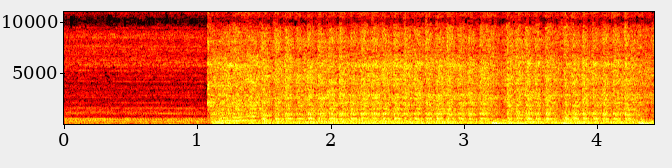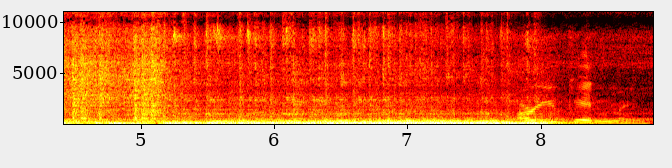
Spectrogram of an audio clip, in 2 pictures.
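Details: Truck converted to 16-volt with no spark, ECU set to fire on crank sensor only, ignoring the cam sensor below 2,000 rpm: steady, fast cranking for about seven seconds, never firing. Cam sensor failure or voltage interference suspected; crank no-start.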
